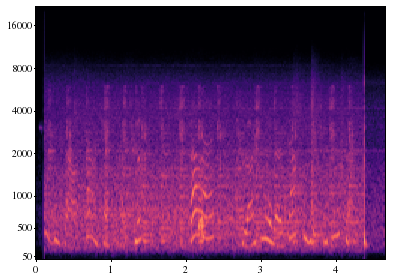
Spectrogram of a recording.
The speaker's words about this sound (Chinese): 欢迎乘坐地铁九号线列车，列车开往六里桥站、七里庄站方向，终点站是郭公庄站。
